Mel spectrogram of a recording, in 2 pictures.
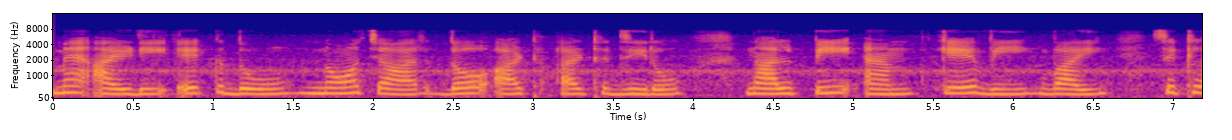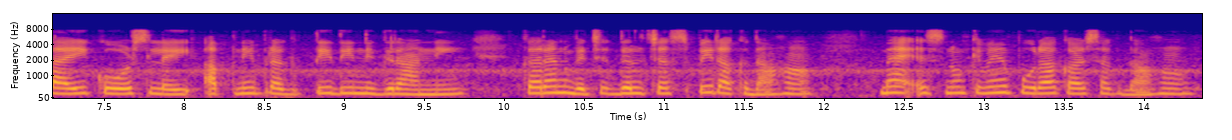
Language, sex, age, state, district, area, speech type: Punjabi, female, 18-30, Punjab, Faridkot, urban, read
